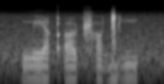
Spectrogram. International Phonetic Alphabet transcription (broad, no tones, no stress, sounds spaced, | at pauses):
m e qʼ o ʈ͡ʂʰ ɒ ɡ͡ǁ i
